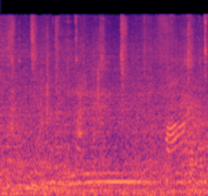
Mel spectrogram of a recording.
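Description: Steady hubbub of many indistinct voices in a busy shopping centre, with no single clear speaker.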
